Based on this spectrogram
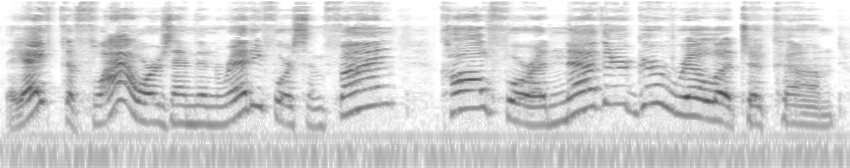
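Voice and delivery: usual speaking voice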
